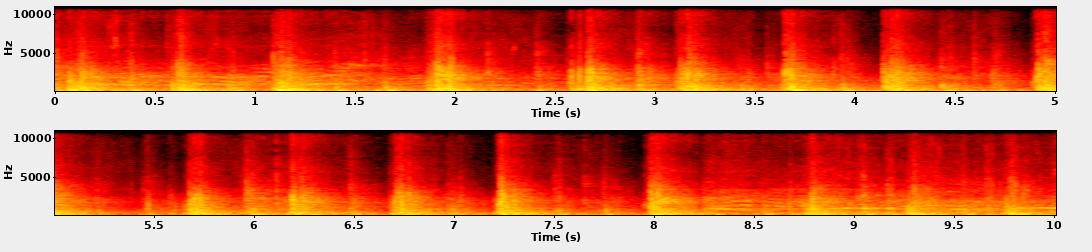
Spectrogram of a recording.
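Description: A group of flamenco dancers stamping their heels on the floor together in a steady rhythm, about two heavy stamps a second, with a voice held on one note near the end.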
